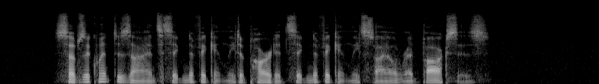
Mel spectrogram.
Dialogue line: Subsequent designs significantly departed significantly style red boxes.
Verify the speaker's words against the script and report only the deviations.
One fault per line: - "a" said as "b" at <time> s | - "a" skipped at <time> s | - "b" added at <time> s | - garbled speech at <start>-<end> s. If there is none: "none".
none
